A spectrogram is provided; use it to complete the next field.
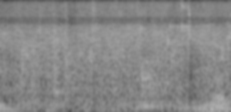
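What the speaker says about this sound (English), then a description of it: "there's a lot of hard ice with the rain" Ice rain, hard hail mixed with rain, falling outside as a dense, steady patter of drops and pellets, loud and continuous for the whole short stretch, with no voices.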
